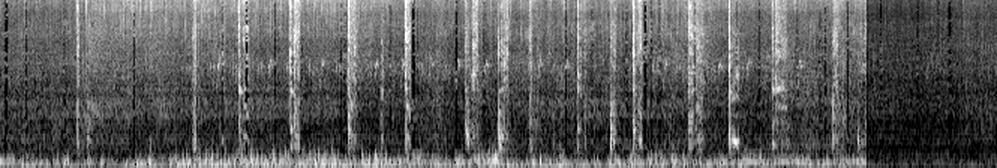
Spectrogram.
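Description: A metal spatula stirring minced pork in a steel wok, scraping and clinking against the pan in irregular strokes over a low frying sizzle. The stirring stops abruptly near the end.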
